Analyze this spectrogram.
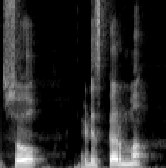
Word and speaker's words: karma: So it is karma. The ma is full. It's not karm.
